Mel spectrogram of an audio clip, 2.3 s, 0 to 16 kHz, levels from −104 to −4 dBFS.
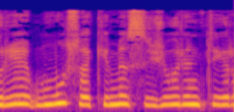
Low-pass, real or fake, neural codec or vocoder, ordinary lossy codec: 14.4 kHz; real; none; MP3, 48 kbps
